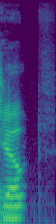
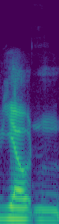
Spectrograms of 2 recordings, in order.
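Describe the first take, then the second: First: The word begins with a J sound. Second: The word begins with a Y sound. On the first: This is the name chosen for marketing. "it was a marketing decision to call it" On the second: This is the original name. "instead of"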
